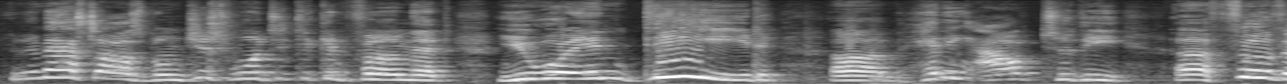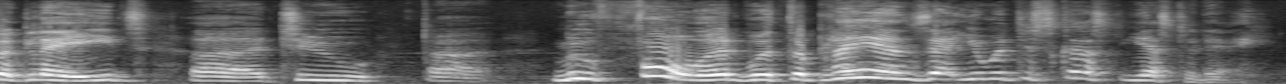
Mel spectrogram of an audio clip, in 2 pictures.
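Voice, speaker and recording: A man's voice: high-pitched, big pitch swings, measured pace, dark tone, pitched above the performer's own voice. A man putting on a prim servant faking posh. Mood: stiffly formal. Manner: stiff, overly formal, hesitant. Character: prim, well-dressed male servant faking a posh accent.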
